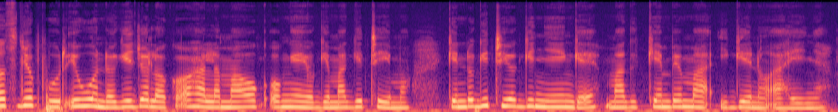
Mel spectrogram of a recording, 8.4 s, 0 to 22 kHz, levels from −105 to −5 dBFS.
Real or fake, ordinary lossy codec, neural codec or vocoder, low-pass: real; none; none; 19.8 kHz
